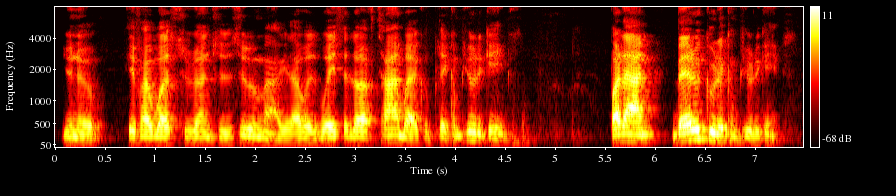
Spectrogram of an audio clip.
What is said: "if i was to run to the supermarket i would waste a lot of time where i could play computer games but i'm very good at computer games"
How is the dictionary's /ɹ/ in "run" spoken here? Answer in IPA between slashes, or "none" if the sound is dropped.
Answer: /ɹ/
